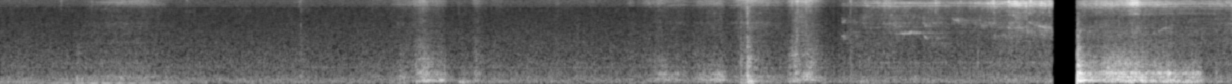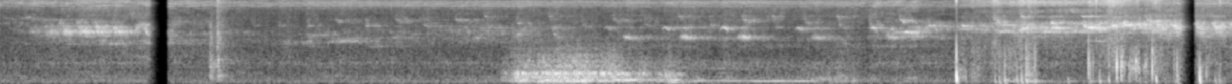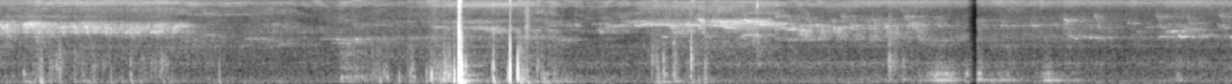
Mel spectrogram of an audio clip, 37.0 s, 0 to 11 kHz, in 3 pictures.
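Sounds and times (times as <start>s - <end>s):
birds chirping: 11.1s - 36.9s.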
